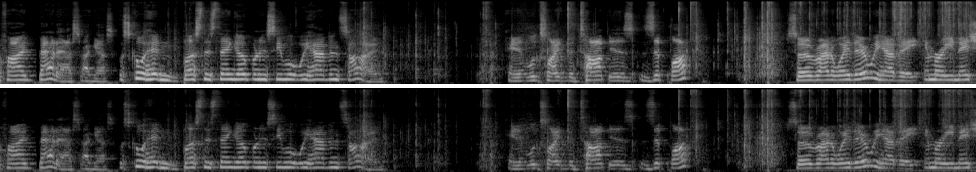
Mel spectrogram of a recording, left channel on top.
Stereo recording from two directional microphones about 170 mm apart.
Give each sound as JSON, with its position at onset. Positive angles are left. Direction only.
{"t": 0.0, "sound": "speech", "side_deg": 25}
{"t": 5.0, "sound": "speech", "side_deg": 30}
{"t": 7.9, "sound": "speech", "side_deg": 30}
